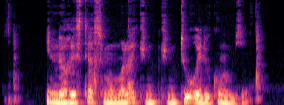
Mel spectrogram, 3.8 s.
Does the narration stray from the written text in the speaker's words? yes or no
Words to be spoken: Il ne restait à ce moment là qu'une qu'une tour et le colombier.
no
